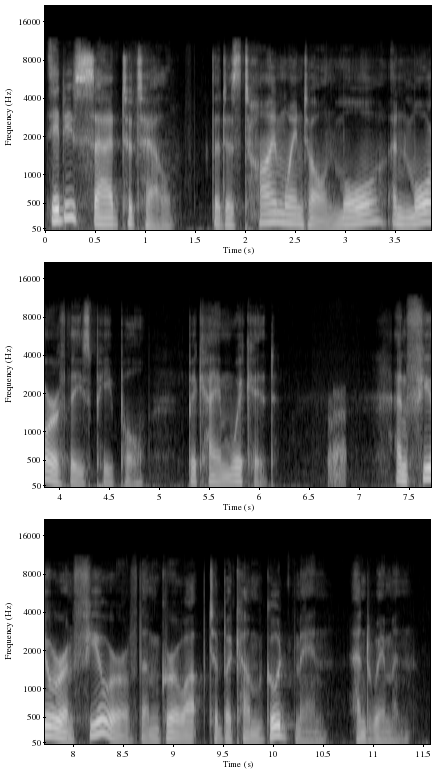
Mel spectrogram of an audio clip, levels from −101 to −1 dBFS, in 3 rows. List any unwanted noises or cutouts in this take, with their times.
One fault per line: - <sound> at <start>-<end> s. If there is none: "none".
- laugh at 6.7-6.9 s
